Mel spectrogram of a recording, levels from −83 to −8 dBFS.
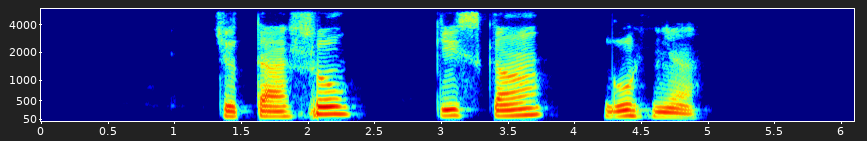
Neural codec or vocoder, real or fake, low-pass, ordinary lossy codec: none; real; 5.4 kHz; Opus, 24 kbps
